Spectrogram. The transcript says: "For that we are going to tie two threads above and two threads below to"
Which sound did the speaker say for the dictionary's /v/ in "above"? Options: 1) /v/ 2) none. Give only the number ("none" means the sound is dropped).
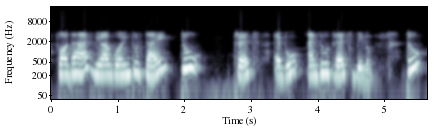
2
